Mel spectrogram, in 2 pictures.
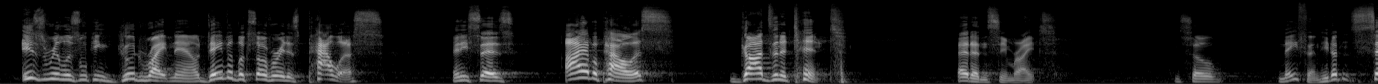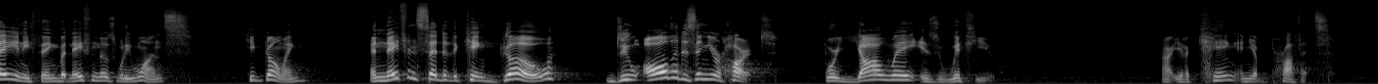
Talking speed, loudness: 155 wpm, -25 LUFS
